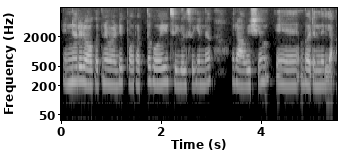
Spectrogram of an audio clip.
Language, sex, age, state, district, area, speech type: Malayalam, female, 18-30, Kerala, Palakkad, urban, spontaneous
